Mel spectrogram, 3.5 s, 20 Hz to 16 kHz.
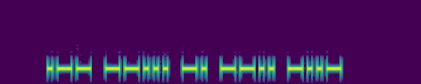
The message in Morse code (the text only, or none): W7NZX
